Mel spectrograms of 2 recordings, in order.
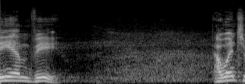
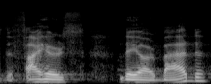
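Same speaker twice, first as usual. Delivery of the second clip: put-on low-pitched Peruvian-accented mom; mother's Peruvian accent; 4 semitones lower, slower than usual. Mom phoning her son, in a Peruvian accent. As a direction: imitate a Peruvian mother's English. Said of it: "she's from South America".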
